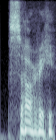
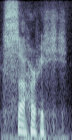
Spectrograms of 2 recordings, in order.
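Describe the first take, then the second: First: Said in the usual way. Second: Breathy laugh through sorry. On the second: A narrator's reading. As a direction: apologize while still laughing. Chase still laughing after outburst.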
